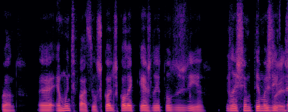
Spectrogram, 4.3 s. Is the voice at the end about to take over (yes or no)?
no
